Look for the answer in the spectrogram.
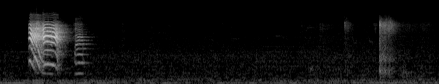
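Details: Captive Australian zebra finches taking their morning bath indoors: a harsh, nasal burst of stacked notes near the start, a short trailing note, then a quieter nasal call about three seconds later over faint room noise.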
